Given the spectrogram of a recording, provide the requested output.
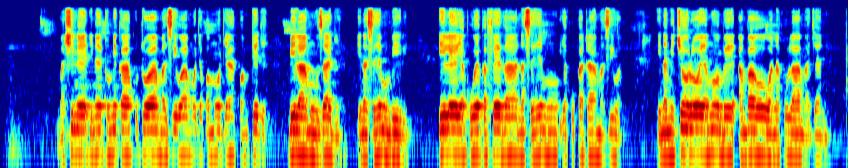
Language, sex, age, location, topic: Swahili, male, 25-35, Dar es Salaam, finance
